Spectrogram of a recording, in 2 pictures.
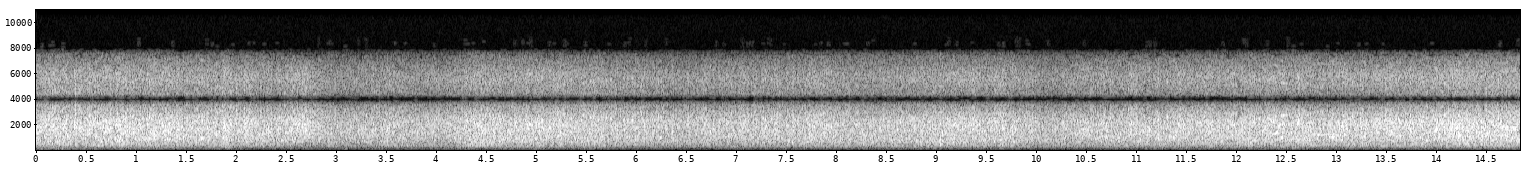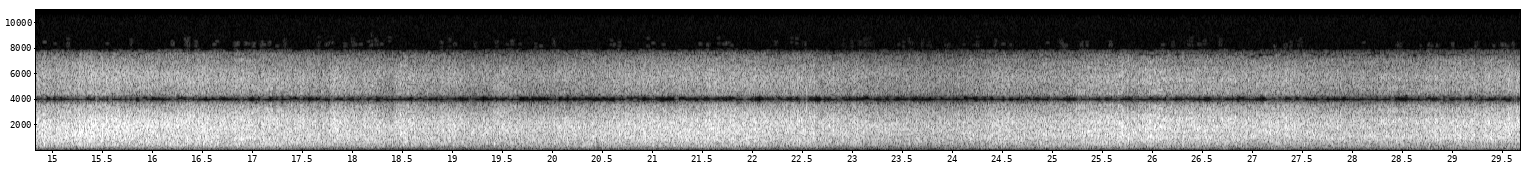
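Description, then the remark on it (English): Waves crash steadily against the rocky shore of Lake Superior just north of Duluth, a loud, continuous roar of churning water with gentle surges, and no voices, on a cold day as the sun breaks through the fog around 3:30. “You can hear the waves crashing over the rocks here.”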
